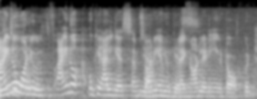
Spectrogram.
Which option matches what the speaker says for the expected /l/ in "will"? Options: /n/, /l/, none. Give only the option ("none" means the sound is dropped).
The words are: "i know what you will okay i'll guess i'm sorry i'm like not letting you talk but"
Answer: /n/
